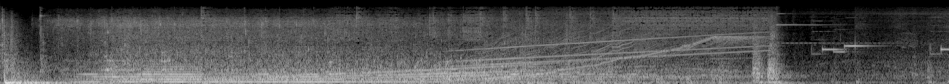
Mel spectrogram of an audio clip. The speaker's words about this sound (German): Nein, nein, Waschmaschine.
